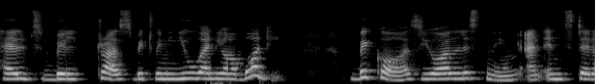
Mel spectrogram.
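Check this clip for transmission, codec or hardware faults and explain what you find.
No fault can be heard anywhere in this speech recording, and the signal stays intact and continuous throughout.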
